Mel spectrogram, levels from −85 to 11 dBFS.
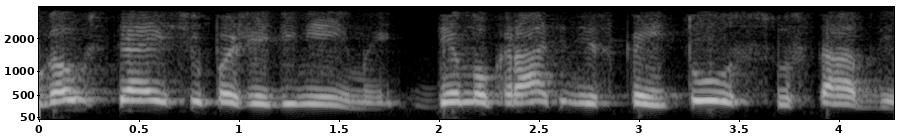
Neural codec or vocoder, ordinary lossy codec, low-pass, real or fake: none; MP3, 24 kbps; 3.6 kHz; real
